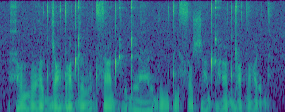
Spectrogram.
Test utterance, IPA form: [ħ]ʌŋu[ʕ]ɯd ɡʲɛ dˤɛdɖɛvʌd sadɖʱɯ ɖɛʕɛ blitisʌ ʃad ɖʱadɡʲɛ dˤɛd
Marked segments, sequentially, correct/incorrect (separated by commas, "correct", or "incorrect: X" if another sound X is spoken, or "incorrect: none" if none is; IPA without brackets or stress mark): correct, correct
